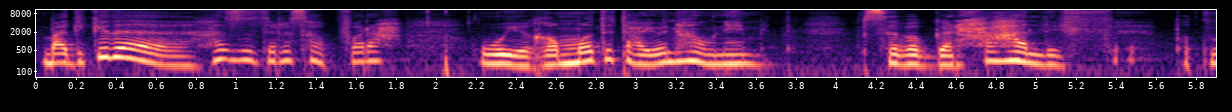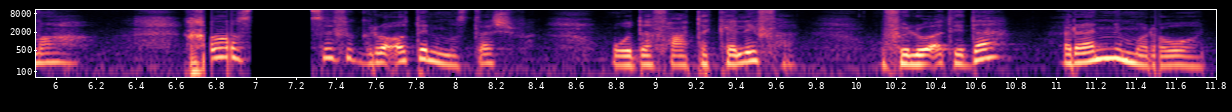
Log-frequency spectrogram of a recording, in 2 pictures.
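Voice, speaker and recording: Fast Egyptian woman storyteller. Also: mid-range voice, lively intonation, darkish tone, breathy edge. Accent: Egyptian Arabic. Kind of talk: read romance story narration.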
